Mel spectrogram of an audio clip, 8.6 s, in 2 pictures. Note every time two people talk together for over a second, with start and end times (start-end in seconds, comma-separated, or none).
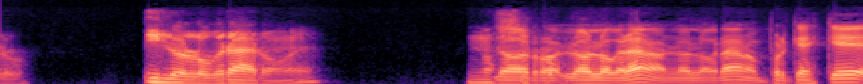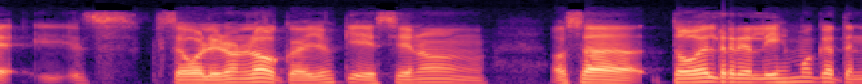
none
